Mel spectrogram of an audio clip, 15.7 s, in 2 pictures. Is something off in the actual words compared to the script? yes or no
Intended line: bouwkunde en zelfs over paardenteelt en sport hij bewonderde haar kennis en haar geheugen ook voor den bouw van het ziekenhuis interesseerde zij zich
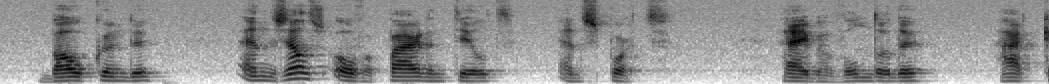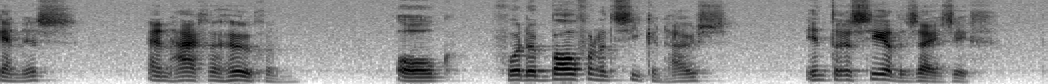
no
